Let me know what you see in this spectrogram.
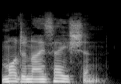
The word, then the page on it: modernization: British English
